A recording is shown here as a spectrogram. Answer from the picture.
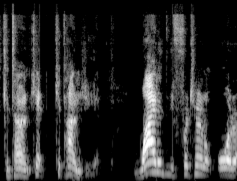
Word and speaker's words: Ketanji: And this woman, Ketanji Brown Jackson, her job was to advocate policy to actually try to mitigate these type of disparities.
